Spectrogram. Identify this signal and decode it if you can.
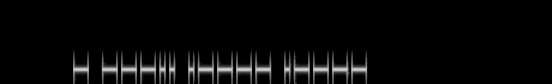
Morse code, heard as a keyed tone, about 25 wpm, 700 Hz. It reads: T811
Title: Numbers - Contest Style - 4-Digit 25wpm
